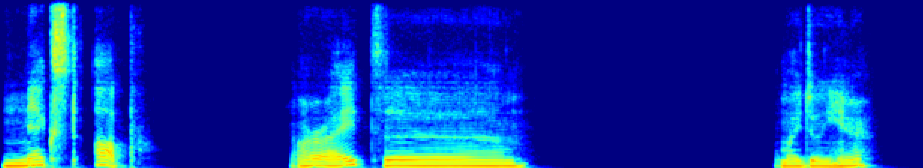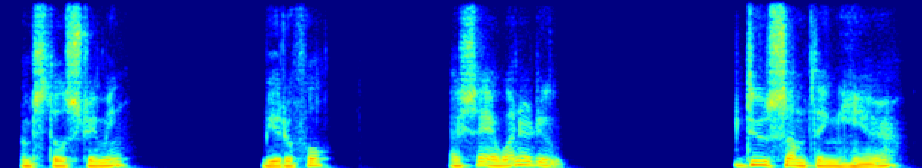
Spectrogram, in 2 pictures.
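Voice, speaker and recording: A man streaming live, chatting casually and muttering to himself as he fiddles with his streaming software. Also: mid-range voice, slow, long pauses. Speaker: beatbox streamer.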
